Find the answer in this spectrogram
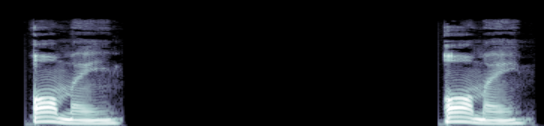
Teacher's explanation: Remember that the H and the last M are silent.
